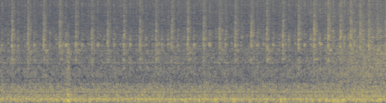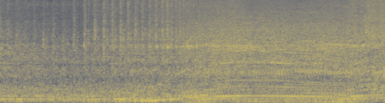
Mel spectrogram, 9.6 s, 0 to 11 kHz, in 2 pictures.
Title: DIY MerCruiser 5.0L mpi 260HP ticking sound, starboard side leaking exhaust manifold gasket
